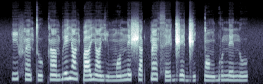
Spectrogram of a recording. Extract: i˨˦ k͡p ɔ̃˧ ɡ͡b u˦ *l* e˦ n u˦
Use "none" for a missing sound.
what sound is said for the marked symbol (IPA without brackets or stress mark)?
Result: n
